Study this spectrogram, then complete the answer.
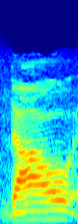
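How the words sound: It is said with a Mandarin pronunciation.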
